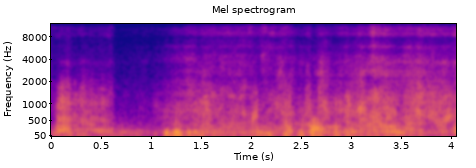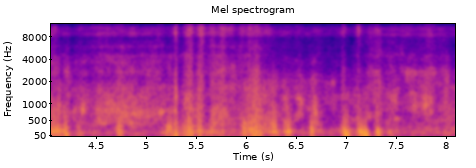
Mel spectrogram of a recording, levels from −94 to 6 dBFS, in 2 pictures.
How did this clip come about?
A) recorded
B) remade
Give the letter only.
B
